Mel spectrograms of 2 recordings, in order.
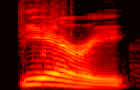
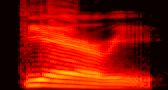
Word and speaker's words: Fieri: guy fieri i think fiery two syllables and that's how they say it in italian i think guy fieri fairy fairy i think that's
